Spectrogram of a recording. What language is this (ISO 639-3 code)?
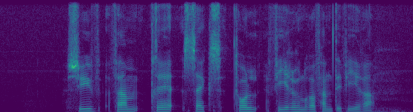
nor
